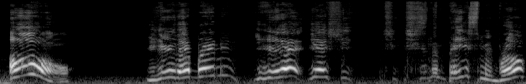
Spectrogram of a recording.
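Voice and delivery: high, gleeful can-you-believe-it; excited disbelief. Retold or imitated. Officer gleefully telling partner Brandon the news, very high.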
